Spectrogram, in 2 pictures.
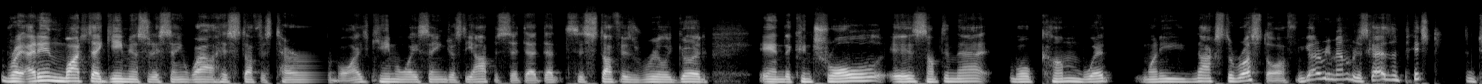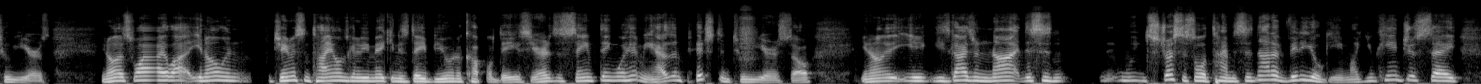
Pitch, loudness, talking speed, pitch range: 135 Hz, -18 LUFS, 235 wpm, 115-165 Hz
